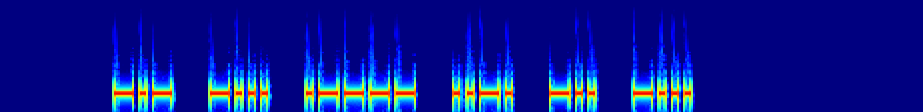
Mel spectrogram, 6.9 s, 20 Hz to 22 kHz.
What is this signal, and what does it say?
Morse code, heard as a keyed tone, about 25 wpm, spaced as for 18 wpm, 700 Hz. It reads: KB1FDB
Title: USA Call Signs - 2x Character Spacing - 25wpm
